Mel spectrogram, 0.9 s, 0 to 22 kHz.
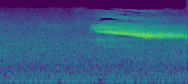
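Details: Japanese white-eye trapped in a building at Taipei Artist Village, Taiwan, around 2006, gives a single thin, high-pitched note sliding slightly downward over half a second, over a faint low hum.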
